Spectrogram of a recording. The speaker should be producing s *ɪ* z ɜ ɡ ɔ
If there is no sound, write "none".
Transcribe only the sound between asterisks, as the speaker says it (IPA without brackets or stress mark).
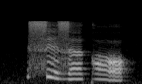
ɪ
